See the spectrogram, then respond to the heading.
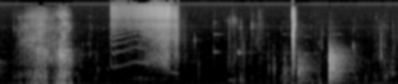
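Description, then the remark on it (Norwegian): Glasses of an Easter drink clinking together in a toast: a few bright knocks and a brief ringing, squeaky tone, with scattered small clatter and no talking. “Først så tar vi en skål. Ja i Påskedrinken.”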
